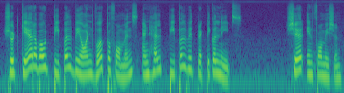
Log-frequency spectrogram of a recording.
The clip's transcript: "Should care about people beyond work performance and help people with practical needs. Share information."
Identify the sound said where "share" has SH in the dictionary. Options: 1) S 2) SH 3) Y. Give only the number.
2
